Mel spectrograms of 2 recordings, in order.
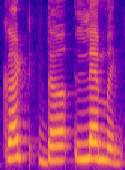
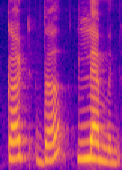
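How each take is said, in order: Both takes have the same delivery.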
